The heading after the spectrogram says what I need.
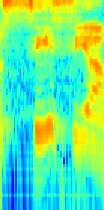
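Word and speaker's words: Hsia: Were ruled by द हसिया people. तो चाइना जो 3 पार्ट्स में डिवाइड था, एक तो था उत्तर पश्चिमी प्रांतों का जो हसिया, इसमें है क्या है यानी एच साइलेंट है, इसको सिया बोलोगे।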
